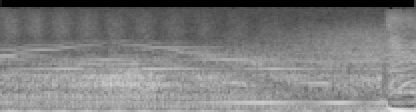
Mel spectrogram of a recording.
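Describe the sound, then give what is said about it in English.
An airplane engine roars steadily with a high whining tone on top as the plane takes off, then sweeps sharply downward near the end. It is loud, with no voices. “Are you ready for a ride? Wheels up, let's fly, come on.”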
